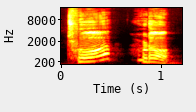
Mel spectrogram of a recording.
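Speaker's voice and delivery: छोड़ो split into chho, pause, ro; slow छोड़ो, syllable by syllable; sounded out in parts. Shown as a demonstration. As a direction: sound out छोड़ो with a gap before the last syllable. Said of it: "इस तरीके से direct".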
